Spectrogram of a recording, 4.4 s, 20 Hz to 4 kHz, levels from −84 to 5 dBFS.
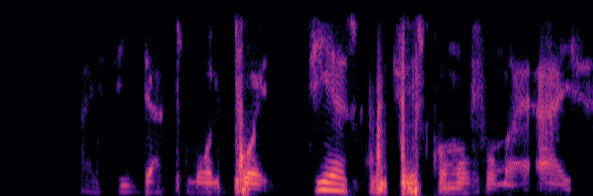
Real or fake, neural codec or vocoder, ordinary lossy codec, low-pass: fake; codec, 16 kHz, 16 kbps, FreqCodec, smaller model; none; 3.6 kHz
